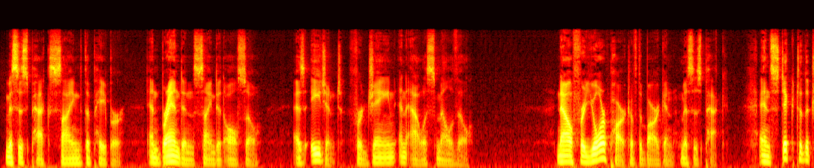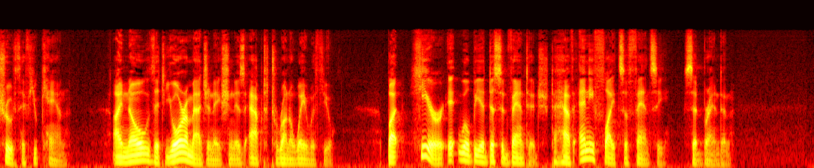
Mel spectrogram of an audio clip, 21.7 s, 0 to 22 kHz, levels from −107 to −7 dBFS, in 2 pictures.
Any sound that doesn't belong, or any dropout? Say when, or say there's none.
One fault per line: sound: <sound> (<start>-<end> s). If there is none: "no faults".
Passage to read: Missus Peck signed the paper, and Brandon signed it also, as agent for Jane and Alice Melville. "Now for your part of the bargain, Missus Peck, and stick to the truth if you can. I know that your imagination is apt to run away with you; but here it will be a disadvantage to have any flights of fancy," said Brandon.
no faults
